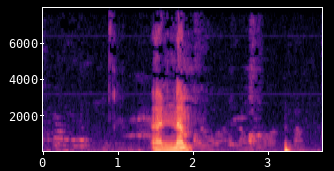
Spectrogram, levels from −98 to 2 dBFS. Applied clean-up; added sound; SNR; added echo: none; none; none; none.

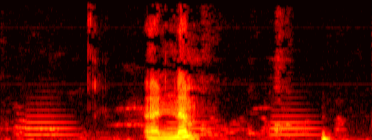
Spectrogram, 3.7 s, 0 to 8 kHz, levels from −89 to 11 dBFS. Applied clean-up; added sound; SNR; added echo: none; Brass instrument; 19 dB; none.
